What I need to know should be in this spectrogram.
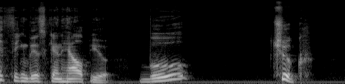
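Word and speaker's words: buçuk: this can help you boo Chuck don't expand the word actual don't extend a pronunciation keep it short boo Chuck boo Chuck Chuck okay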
